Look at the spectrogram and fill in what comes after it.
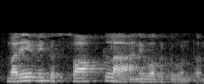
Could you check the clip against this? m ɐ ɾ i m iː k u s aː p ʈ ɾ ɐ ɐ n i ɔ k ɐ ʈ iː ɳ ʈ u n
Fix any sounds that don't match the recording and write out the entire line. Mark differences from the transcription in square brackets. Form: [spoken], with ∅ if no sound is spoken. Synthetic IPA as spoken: m ɐ ɾ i m iː k u s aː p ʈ [l] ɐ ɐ n i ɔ k ɐ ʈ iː ɳ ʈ u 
